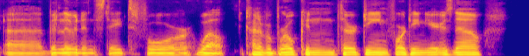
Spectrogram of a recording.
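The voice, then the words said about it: Mild Irish accent. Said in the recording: “I try and hide the accent quite a bit, but yes, I am Irish”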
